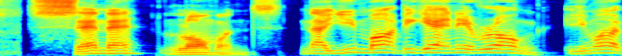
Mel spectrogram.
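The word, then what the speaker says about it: Senne Lammens: How would you pronounce your name? Senate Lmens. Sen Lmonds.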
